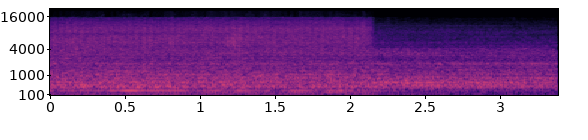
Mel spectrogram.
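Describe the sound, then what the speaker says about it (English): Plywood for a birdhouse is sanded in one continuous, close, steady scratching rub that keeps an even loudness throughout. "Gonna sand that off a little."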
